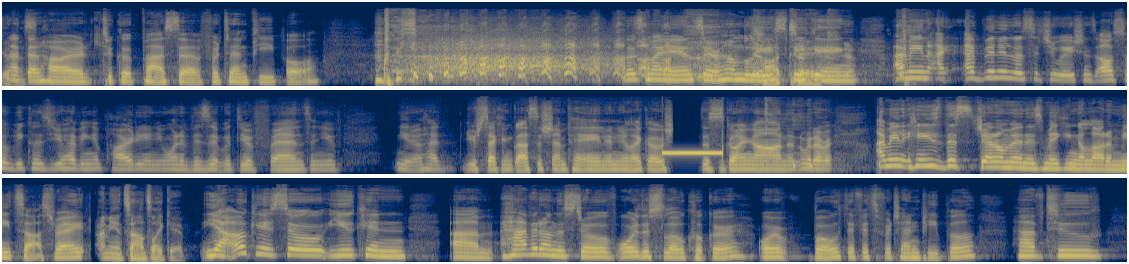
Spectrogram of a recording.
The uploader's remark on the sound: Live At Symphony Space. Dinner SOS left the studio and took to the live stage! We answered your cooking questions and some from the crowd!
